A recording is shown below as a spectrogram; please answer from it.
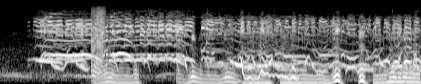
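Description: Wordless chattering of several small children's-TV puppet characters, the Pontipines, with several voices overlapping. The chatter starts about half a second in and continues to the end.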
